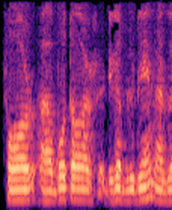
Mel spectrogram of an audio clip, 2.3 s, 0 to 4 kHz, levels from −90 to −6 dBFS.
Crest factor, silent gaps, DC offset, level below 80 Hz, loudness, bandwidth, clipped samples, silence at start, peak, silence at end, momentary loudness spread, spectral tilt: 14 dB; none; under 0.1%; -68 dBFS; -20 LUFS; 4 kHz; under 0.1%; 0.05 s; -6 dBFS; 0 s; 5 LU; -11 dB/octave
